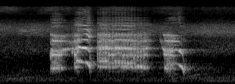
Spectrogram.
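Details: A red junglefowl at Tama Zoological Park, Tokyo, on August 27, 2017, gives a brief, harsh crow in a few ragged bursts that ends abruptly.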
